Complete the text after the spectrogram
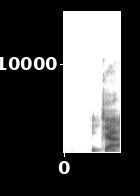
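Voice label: "icak", Malay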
